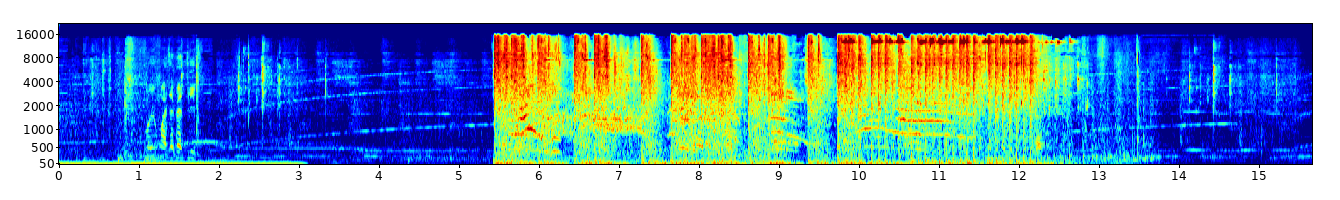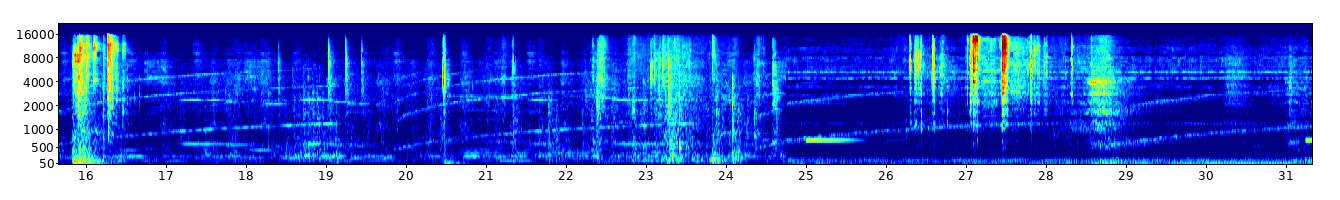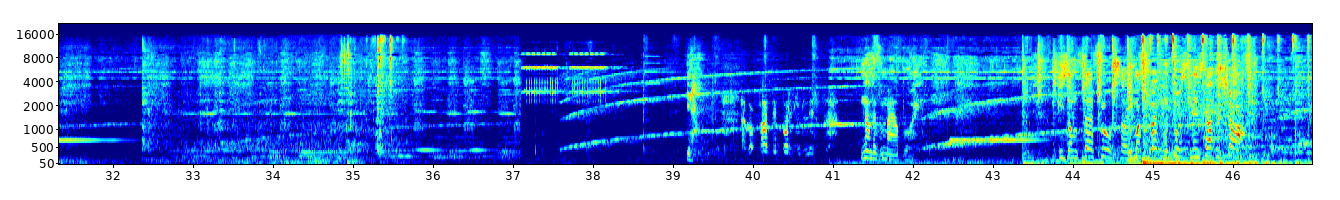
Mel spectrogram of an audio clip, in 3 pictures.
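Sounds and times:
siren-like wail: 0:00.4 - 0:46.9.

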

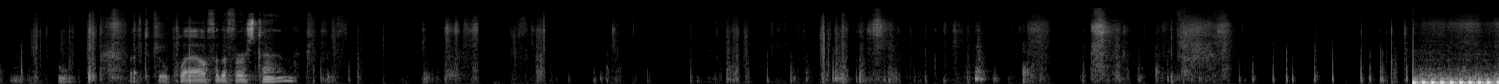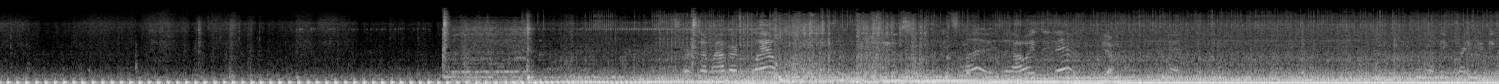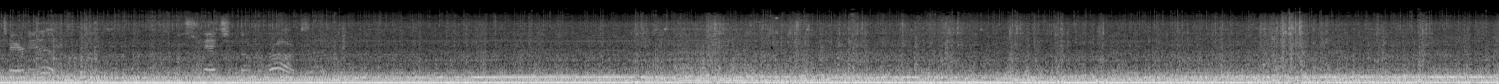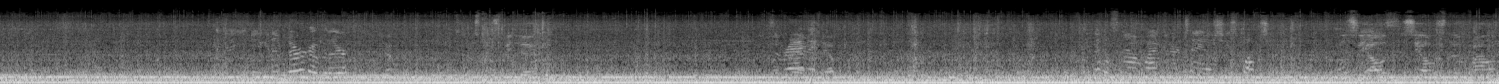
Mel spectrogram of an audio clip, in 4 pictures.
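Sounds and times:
utility vehicle engine running: 0:14.1 - 0:59.9.

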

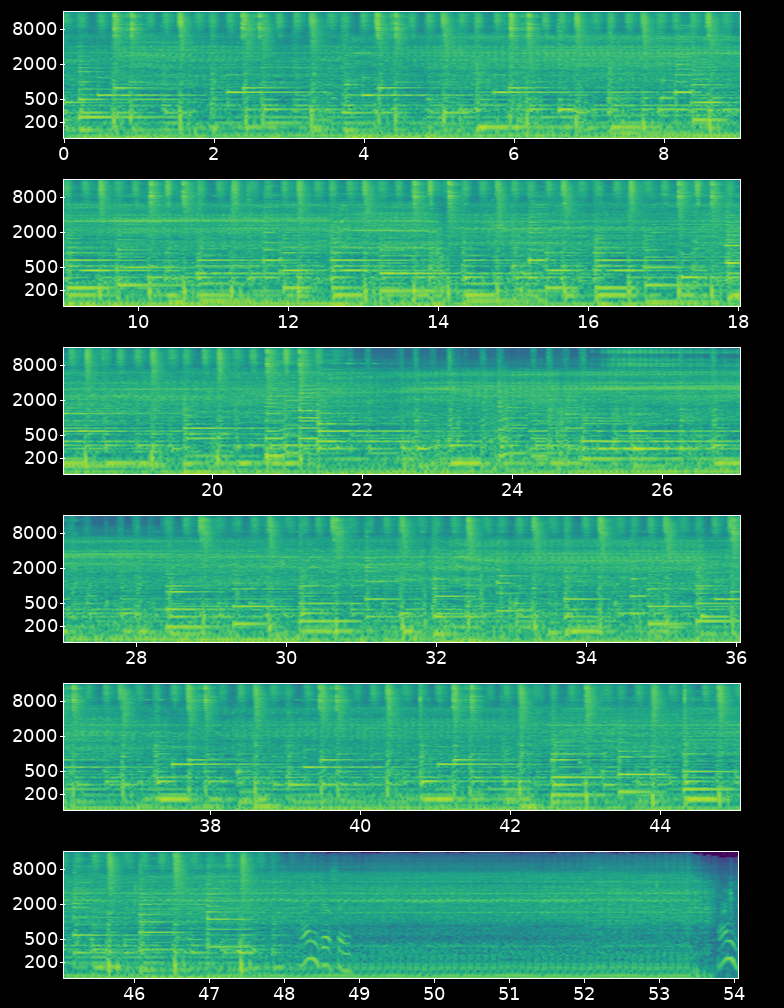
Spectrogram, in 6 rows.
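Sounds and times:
background music with beat: 0:00.0 - 0:48.1
motorcycle engine running: 0:00.0 - 0:54.0.

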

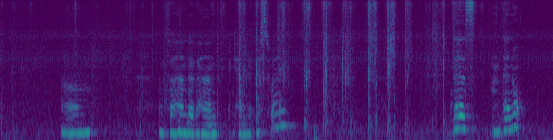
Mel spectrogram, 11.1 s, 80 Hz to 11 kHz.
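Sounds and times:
cards being shuffled: 0:04.8 - 0:09.1.

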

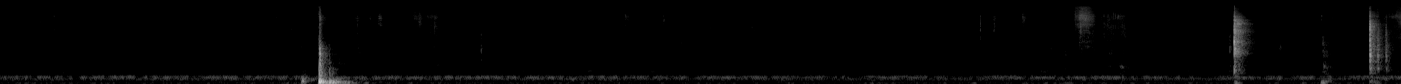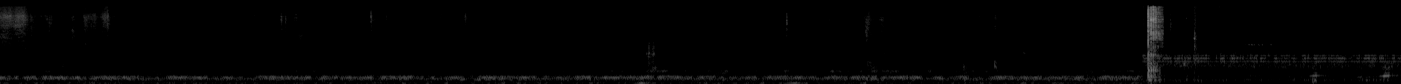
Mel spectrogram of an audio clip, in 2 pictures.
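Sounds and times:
low steady hum: 0:00.0 - 0:28.0.

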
